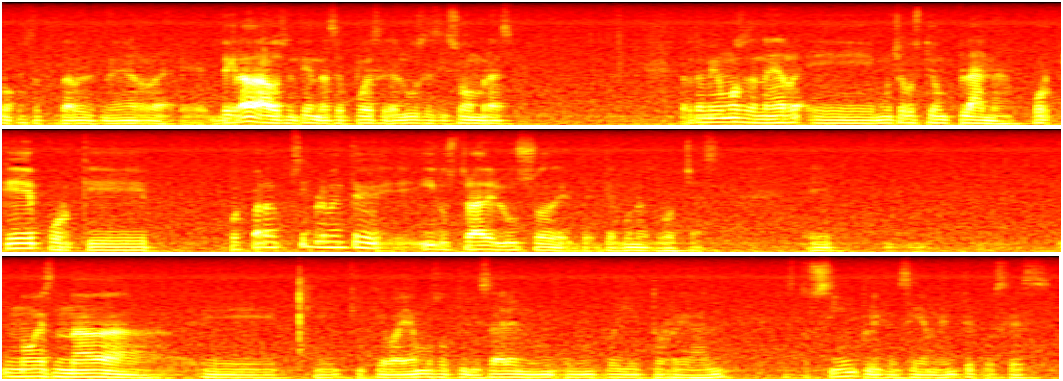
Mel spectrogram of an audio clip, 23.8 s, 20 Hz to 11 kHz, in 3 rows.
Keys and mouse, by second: 6.6-10.4 drag, 11.0-15.1 drag, 17.1 click, 20.3-23.8 shift+drag.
